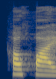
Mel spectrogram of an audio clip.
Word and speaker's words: ค: คอควาย makes the sound k when it's the initial consonant in a syllable. It sounds like the letter k in kite or the c in cup.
